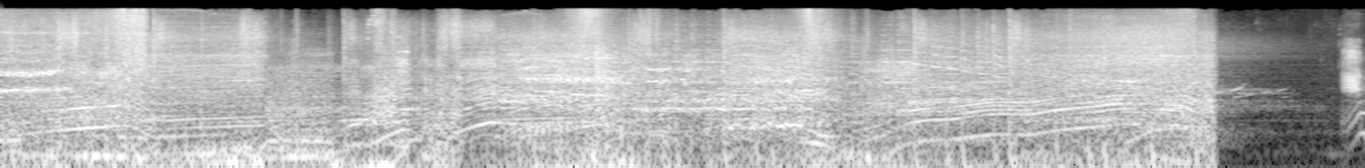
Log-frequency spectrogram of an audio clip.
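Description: A Toyota GR Supra tears through corners, its tires squealing and skidding loudly in repeated rising and falling screeches over a hard-revving engine, with voices speaking over the action before the sound cuts off abruptly near the end.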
